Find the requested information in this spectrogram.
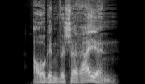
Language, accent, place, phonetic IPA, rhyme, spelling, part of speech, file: German, Germany, Berlin, [ˌaʊ̯ɡn̩vɪʃəˈʁaɪ̯ən], -aɪ̯ən, Augenwischereien, noun, De-Augenwischereien.ogg
- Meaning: plural of Augenwischerei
